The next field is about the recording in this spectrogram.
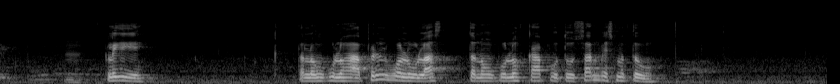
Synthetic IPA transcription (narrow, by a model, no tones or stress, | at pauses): kəlik | t̪əlʊŋpulʊɦapɾɪlwɔlulast̪əlʊŋpulʊhkaput̪usanwɪsmət̪u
